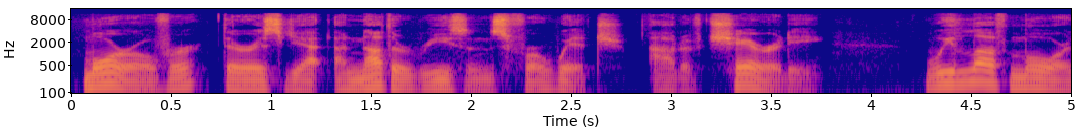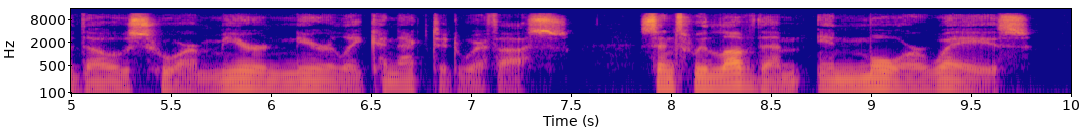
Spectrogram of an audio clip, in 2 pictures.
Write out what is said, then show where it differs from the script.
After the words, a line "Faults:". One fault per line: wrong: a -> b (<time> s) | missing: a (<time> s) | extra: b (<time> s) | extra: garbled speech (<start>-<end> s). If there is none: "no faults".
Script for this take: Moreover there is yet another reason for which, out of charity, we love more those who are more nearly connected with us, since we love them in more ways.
Moreover there is yet another reasons for which, out of charity, we love more those who are mere nearly connected with us, since we love them in more ways.
Faults:
wrong: reason -> reasons (1.7 s)
wrong: more -> mere (5.6 s)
